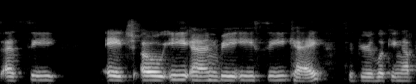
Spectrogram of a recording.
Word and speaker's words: Schoenbeck: It's actually easy to say once you know how to say it. It's Schoenbeck, and so it's Schoenbeck.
